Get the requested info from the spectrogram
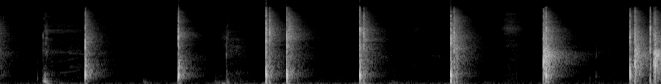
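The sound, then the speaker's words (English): A hand-clap rhythm performed alone, showing the distinct hand clap of a song that audiences clap along to: about ten sharp, loud claps in an uneven pattern, some in quick pairs, with short pauses between groups. “Yes, there's a distinct hand clap. Do you want to show us the hand clap”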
